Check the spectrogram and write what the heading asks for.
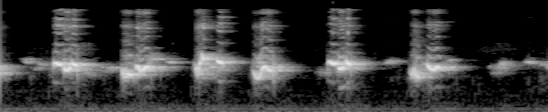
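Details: Sooty-headed bulbul singing in ropel style, said to provoke other bulbuls into calling; bright, clipped chirping notes in close pairs, about six phrases rising and falling in a short burst.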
